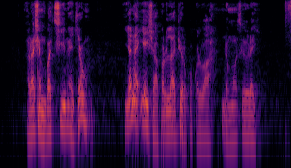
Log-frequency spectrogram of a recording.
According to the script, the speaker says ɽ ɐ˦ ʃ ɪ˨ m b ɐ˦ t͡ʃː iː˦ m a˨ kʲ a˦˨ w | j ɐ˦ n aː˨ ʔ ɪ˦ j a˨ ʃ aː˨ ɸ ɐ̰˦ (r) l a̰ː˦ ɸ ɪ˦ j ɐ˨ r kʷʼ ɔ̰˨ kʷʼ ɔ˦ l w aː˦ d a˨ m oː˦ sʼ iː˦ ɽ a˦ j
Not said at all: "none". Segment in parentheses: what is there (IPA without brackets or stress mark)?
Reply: r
